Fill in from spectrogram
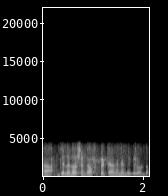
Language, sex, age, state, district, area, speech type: Malayalam, male, 30-45, Kerala, Kasaragod, urban, conversation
